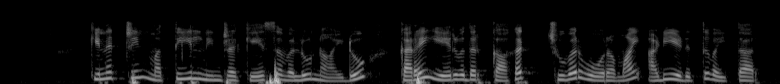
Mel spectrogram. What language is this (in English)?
Tamil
